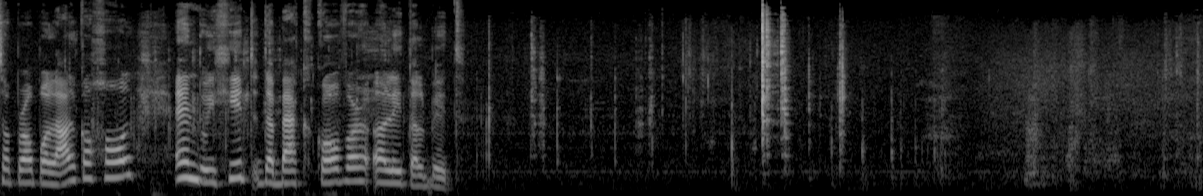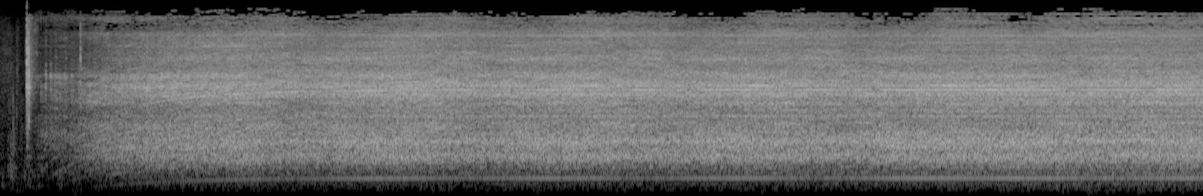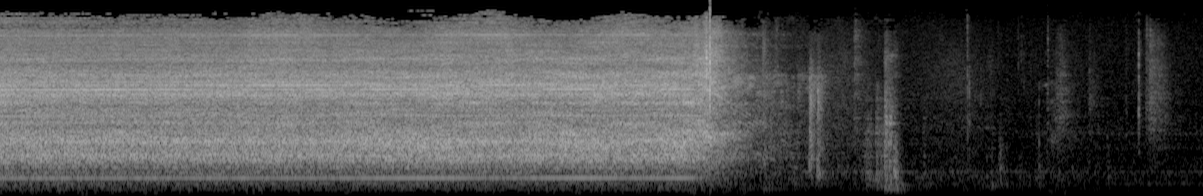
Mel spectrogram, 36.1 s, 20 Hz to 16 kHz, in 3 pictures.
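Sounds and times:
hot-air gun blowing: 12.3 - 32.2.

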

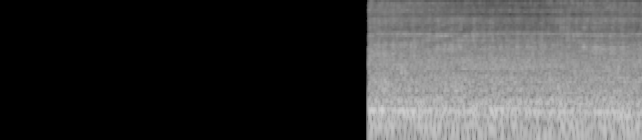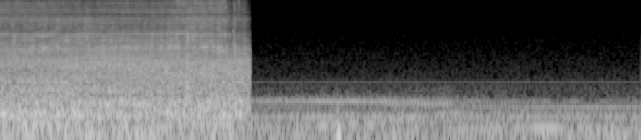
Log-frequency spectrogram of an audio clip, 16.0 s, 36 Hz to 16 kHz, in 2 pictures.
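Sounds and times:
faint hum: 4.6 - 16.0
mechanical whirring and rumbling: 4.6 - 16.0.

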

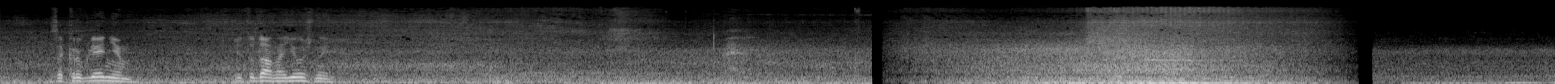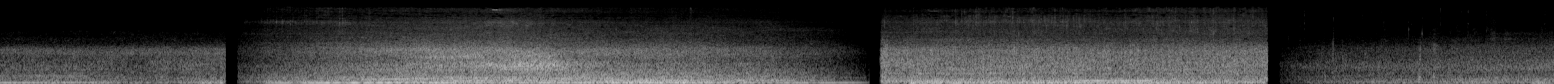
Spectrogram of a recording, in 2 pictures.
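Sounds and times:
highway traffic: 0.0 - 31.0
vehicle passing close: 18.0 - 28.2.

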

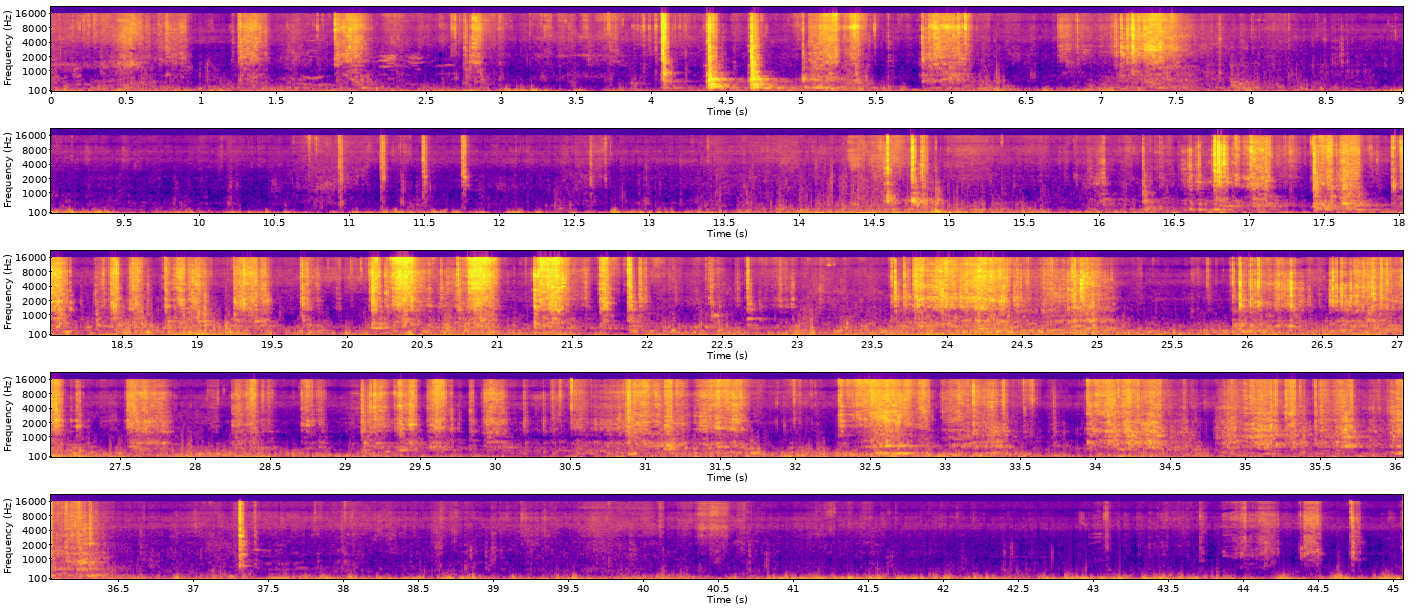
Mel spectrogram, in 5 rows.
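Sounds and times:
wind rumble on microphone: 0.0 - 45.0
scraping and rubbing strokes: 0.1 - 8.0, 15.9 - 36.6, 43.8 - 44.8.

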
